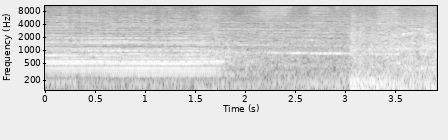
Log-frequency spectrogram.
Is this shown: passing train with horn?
yes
